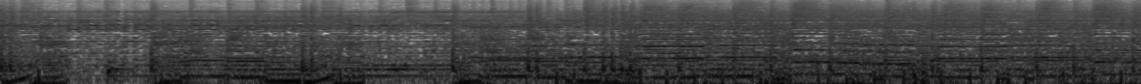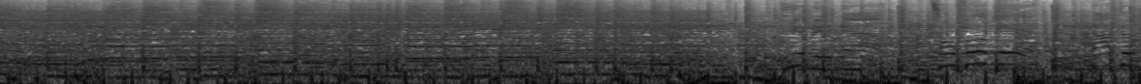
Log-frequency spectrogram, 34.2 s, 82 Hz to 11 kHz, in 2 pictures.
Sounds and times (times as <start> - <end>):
Music: 0.0 - 34.2.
